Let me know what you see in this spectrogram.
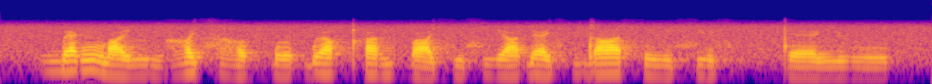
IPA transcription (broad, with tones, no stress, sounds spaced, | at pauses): ɡ͡b æ˦ ŋ͡m ɑ˨ ʎ ʌ˨ ɡ ʁ ʌ˦ sʲ ʁ ʊ˨ k͡p ʊ˨ ɓ ə˨ qʰ ə˦ ɡ ɓ ɑ˨ sʲ ɪ˦ sʲ ʎ ɑ˦ ɗ æ˦ sʲ d ɑ˦ s i˨ sʲ u˨ sʲ tː ɛ˨ lʲ u˨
